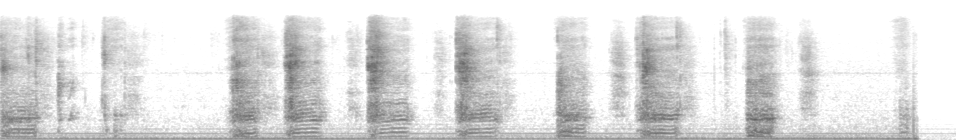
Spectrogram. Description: This video is an excellent demonstration of the "Reverse Sneeze".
